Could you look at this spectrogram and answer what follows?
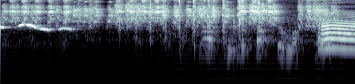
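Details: Javan myna giving a wavering whistle, then a hiss-filled stretch of rhythmic harmonic pulses and a loud nasal harmonic call at the close; a person greets the bird between phrases.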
